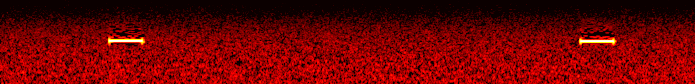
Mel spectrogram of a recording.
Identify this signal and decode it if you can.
Quindar tones, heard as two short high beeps.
